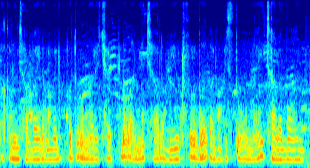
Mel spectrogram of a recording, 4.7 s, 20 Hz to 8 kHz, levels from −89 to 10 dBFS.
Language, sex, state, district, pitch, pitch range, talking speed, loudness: Telugu, female, Andhra Pradesh, Manyam, 185 Hz, 180-200 Hz, 155 wpm, -19 LUFS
